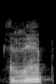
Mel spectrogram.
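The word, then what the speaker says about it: wrap: sword surd मतलब तलवार डब्लू आर ए पी रैप मतलब ड ढकना डब्ल्यू आर ए टी एच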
